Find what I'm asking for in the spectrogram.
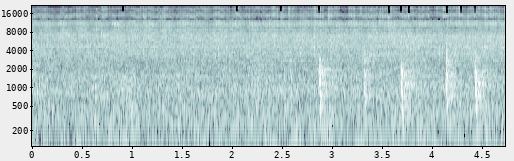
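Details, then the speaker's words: Wahoo Kickr Snap trainer: faint sharp clicks roughly once per pedal stroke over steady hiss, heard when seated centred, gone when leaning aside or sitting up, persists when shifting; cause unclear. "position, clicking noise. Now lean to the side, no clicking noise. Back to center, clicking. Shifting, still clicking."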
